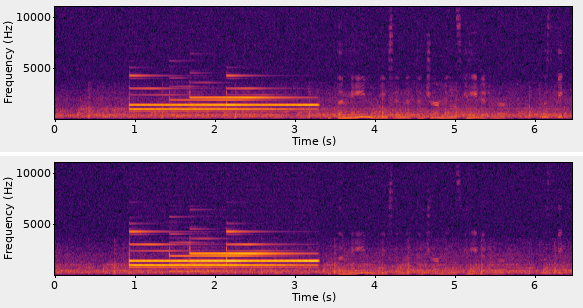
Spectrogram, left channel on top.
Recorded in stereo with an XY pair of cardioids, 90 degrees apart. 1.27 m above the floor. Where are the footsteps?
I don't hear footsteps.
